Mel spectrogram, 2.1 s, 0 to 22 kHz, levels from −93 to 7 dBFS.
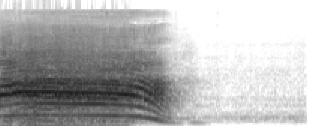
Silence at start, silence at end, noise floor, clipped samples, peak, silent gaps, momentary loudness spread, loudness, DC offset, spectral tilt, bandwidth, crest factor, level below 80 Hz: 0 s; 1 s; -64 dBFS; 0.5%; 0 dBFS; none; 9 LU; -7 LUFS; under 0.1%; -2 dB/octave; 16 kHz; 10 dB; -54 dBFS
